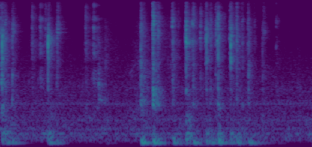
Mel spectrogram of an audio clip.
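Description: Keystrokes on a computer keyboard: a few scattered key clicks in the first second, then a quick run of typing from about two seconds in that stops shortly before the end.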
